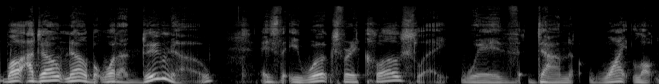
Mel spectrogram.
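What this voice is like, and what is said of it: Congested voice from a cold. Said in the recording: “I've got a bit of a cold today. I can hear it in my voice.”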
